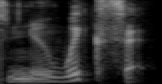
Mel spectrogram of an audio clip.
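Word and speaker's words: Nuiqsut: The official English pronunciation that the state of Alaska has is Nooksit.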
